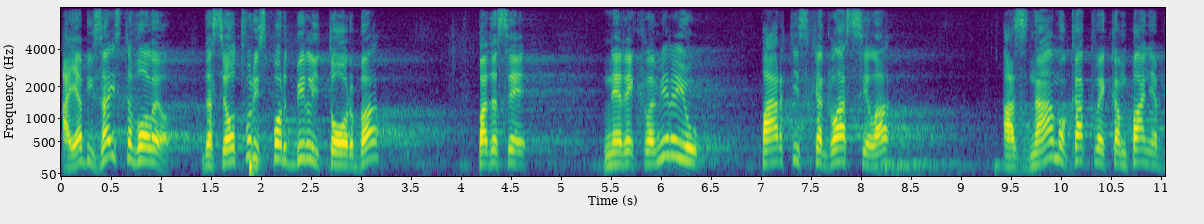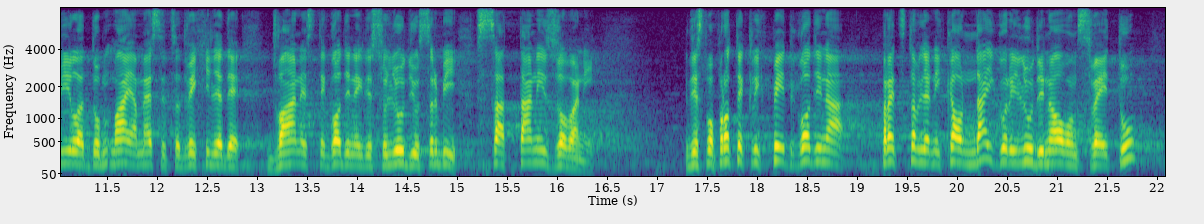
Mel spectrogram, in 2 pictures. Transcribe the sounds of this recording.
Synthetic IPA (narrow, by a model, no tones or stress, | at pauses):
ajaːbiɣzajist̪aʋo̞leo̰d̪aseo̞t̪ʋo̞ɾispo̞ɾt̪̚bilit̪oːɾba | pad̪ase | neɾeklˠamiːɾaju | paɾt̪ijskaɡlˠasilˠa | aznaːmo̞kakʋaje̞kampaɲabiːlˠad̪omajame̞se̞t̪sad̪ʋeːxiʎad̪e̞d̪ʋaːneːst̪e̞ɡo̞d̪ine̞ɡd̪jesuʎuːd̪iusr̩bii | sat̪anizo̞ʋanḭ | ɡd̪e̞smo̞pɾo̞t̪e̞klixpe̞ːt̪ɡo̞d̪inapɾe̞t̪st̪aʋʎanikao̞najɡo̞ɾiʎuːd̪inao̞ʋo̞msʋe̞ːt̪u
